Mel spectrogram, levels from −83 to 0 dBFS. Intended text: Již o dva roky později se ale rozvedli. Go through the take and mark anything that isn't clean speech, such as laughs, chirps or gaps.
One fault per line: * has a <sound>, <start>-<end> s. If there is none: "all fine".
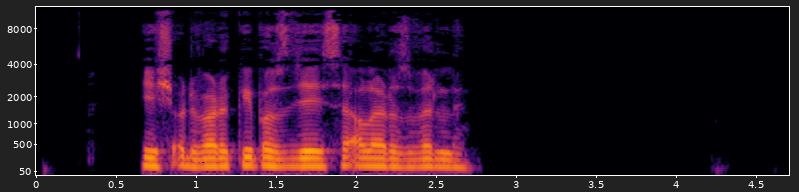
all fine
